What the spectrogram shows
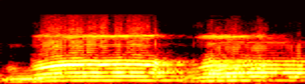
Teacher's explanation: বদটা কিন্তু মোটা, এটার জন্য জিহ্বার গোড়াকে ফুলাতে হবে। বো, কোথেকে উচ্চারণ হচ্ছে খেয়াল করেন, এখান থেকে, বো, বো।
